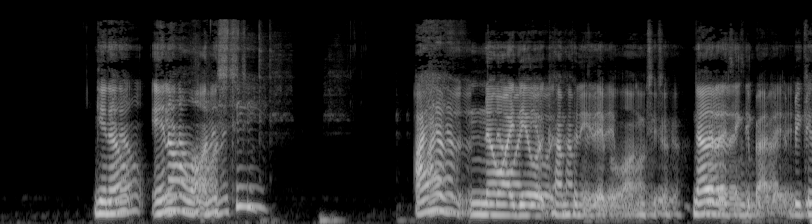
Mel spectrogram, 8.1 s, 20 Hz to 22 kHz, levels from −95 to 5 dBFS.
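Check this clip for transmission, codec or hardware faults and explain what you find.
One fault runs through the whole clip: a doubled audio track. Every sound is followed about a tenth of a second later by a second, full-band copy a few decibels quieter, giving a slapback, stuttering edge with no reverberant tail or room colour. That pattern is likely from the same signal being mixed in twice, once directly and once through a slower path or a misaligned edit, so the two copies sit out of step by a fixed delay.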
